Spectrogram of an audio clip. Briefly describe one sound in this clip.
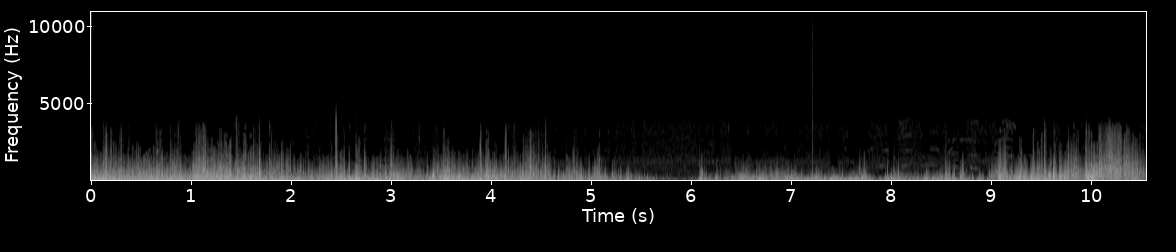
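Wind gusts loudly across the microphone outdoors.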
